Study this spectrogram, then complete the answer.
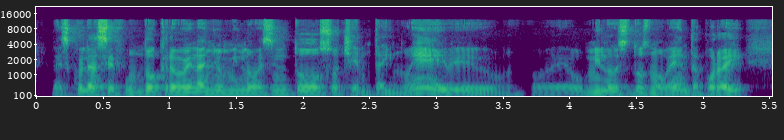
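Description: A man speaks with a fairly high pitch and a dark, mellow tone. His pitch varies in an ordinary way against a quiet background. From Peru, Lima; Peru. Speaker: political scientist and professor; professor. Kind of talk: interview. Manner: halting, with many fillers. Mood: relaxed, reminiscing. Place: home room. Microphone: video call.

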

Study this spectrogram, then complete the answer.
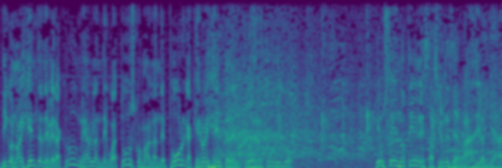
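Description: A man rushes through his words at a very fast pace amid loud background noise, the sound dry with no echo. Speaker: radio host. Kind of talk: morning radio show banter. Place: studio.

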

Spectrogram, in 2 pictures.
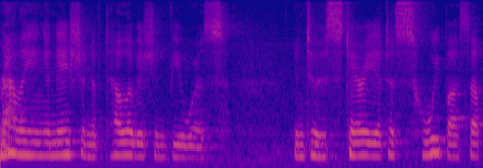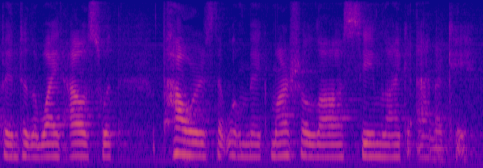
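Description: Light background noise accompanies a woman's fairly low voice, monotone and flat, at a moderate pace. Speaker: actor performing monologue. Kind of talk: dramatic acted monologue. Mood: intense, menacing, bitter. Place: studio.

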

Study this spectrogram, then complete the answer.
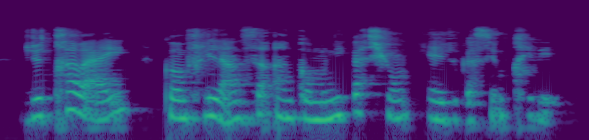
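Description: Against a quiet background, a woman with a fairly high, somewhat breathy voice speaks at a moderate pace. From southern Spain, Granada; southern Spain. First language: Spanish. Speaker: language teacher. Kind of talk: self-introduction. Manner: halting. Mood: friendly, smiling. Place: home room. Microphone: webcam.

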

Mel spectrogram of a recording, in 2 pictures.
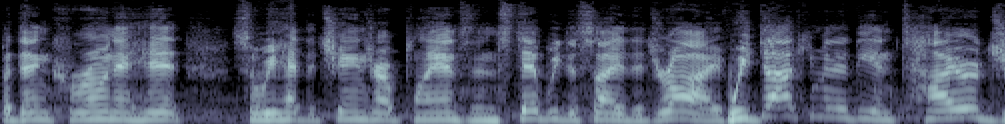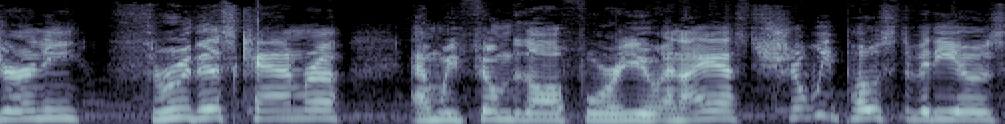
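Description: A man talks at a very fast pace in a high pitch. His pitch variation is ordinary. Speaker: channel host. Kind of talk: casual vlog chat. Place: home room. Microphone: phone near.

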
